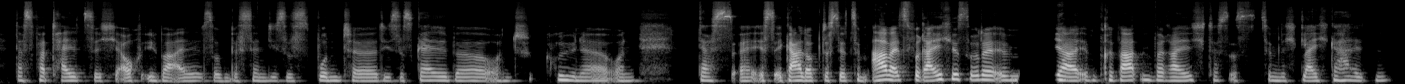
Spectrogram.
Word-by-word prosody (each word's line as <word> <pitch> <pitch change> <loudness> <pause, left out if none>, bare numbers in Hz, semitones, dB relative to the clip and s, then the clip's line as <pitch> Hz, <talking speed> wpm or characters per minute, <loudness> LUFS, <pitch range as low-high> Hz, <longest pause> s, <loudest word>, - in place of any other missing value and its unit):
das 185 -3 -2
verteilt 180 -2 -2
sich 165 -2 -6
auch 170 +2 -1
überall 165 -1 -2
so 165 -1 -6
'n 155 0 -8
bisschen 165 +1 -6
dieses 160 -1 -6
Bunte, 170 -3 -2
dieses 165 0 -5
Gelbe 175 -2 -2
und 165 +1 -8
Grüne. 180 -4 -1
Und 170 0 -6 0.6
das, 180 -2 +2
äh, 165 +1 -3
ist - - -1
egal, 180 0 +5
ob 175 0 +1
das 180 0 -1
jetzt 175 0 -1
im 170 - -7
Arbeitsbereich 200 +1 +6
ist 235 0 +3
oder 205 0 +4
im 195 0 0 0.4
ja, 180 -5 +7
im 185 +2 -5
privaten 195 +2 +3
Bereich, 180 0 0
das 185 -1 -8
ist 170 -2 -10
ziemlich 170 -3 -6
gleich 170 -1 -2
gehalten. 185 0 -4
175 Hz, 155 wpm, -22 LUFS, 165-185 Hz, 0.6 s, ja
